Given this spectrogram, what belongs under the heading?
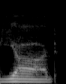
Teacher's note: it's a non-rhotic language, so we drop our R's. And so yard would be like yod. And that also pertains to when there is an R, when there is an R in a sentence, we might just either drop the R and double the vowel, drop the consonant and double the vowel.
